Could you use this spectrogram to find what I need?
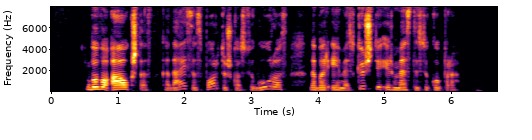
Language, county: Lithuanian, Utena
